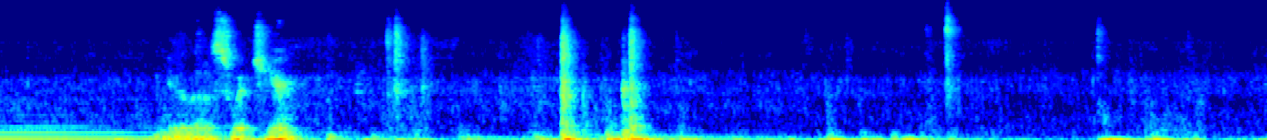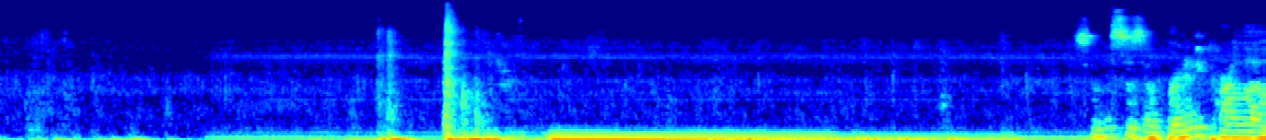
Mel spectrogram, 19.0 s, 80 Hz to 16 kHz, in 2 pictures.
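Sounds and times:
bass guitar note ringing: 0.0s - 2.8s, 11.0s - 19.0s
faint low thuds: 11.9s - 19.0s
bass guitar handling clicks: 12.0s - 17.3s.

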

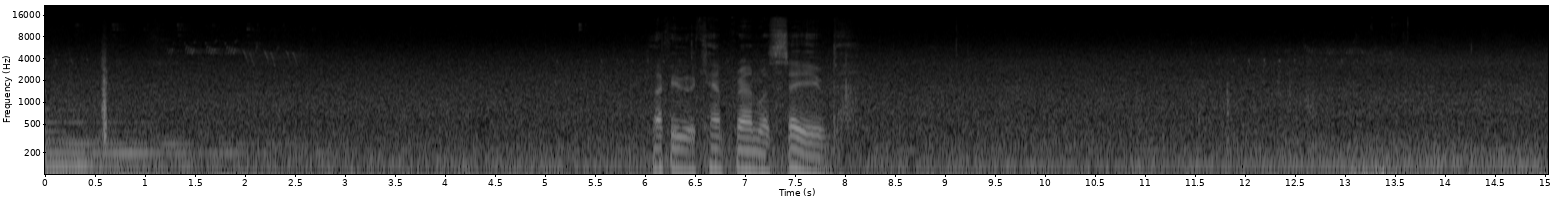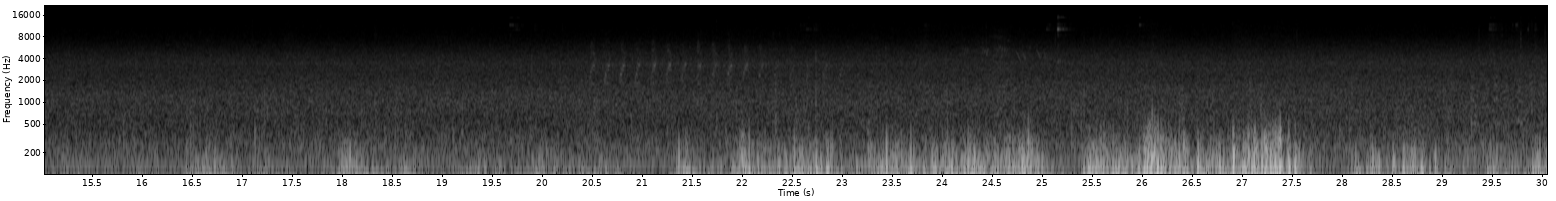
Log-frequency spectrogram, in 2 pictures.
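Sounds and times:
wind buffeting microphone: 15.0s - 30.0s.

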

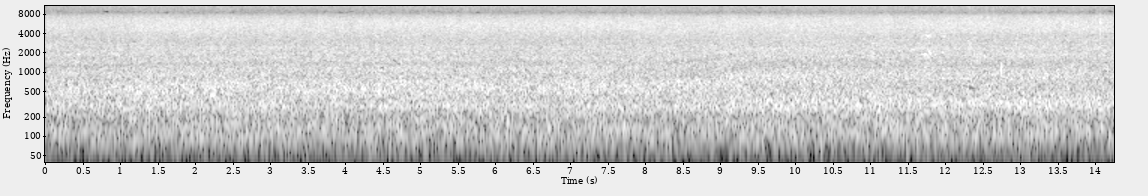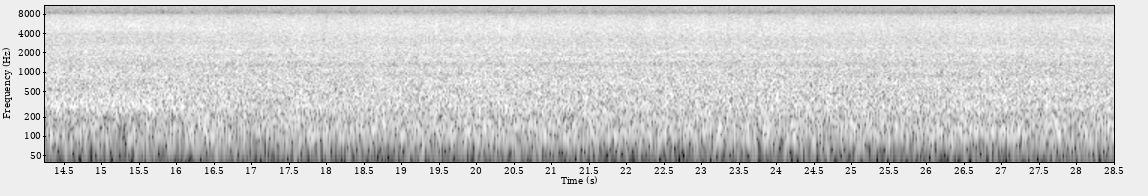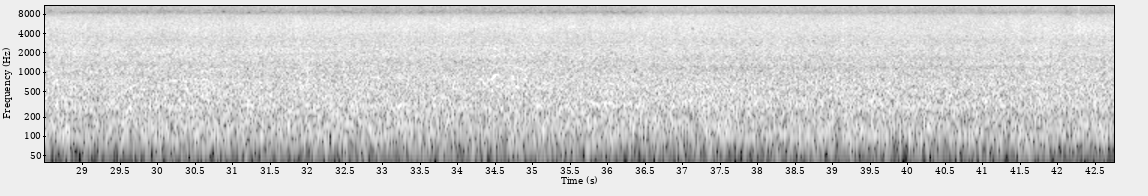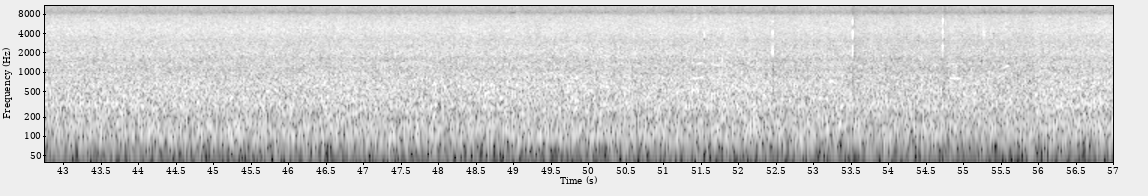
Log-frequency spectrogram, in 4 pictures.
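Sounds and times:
river rushing over rocks: 0.0s - 57.0s.

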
